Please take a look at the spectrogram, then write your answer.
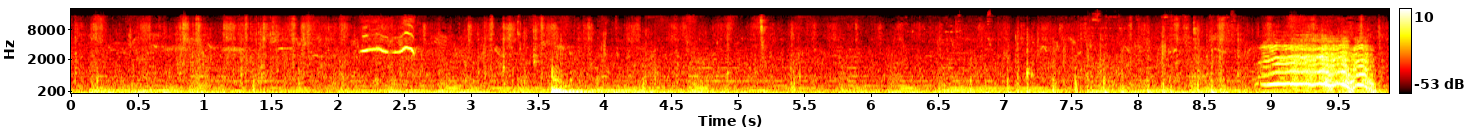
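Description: A horse in Kingdom Come: Deliverance clip-clops steadily over the ground, with a short whinny early on and a louder, shakier neigh near the end. A thump interrupts the hoofbeats midway.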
